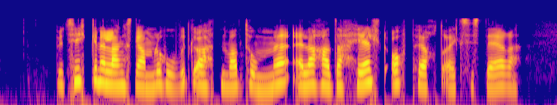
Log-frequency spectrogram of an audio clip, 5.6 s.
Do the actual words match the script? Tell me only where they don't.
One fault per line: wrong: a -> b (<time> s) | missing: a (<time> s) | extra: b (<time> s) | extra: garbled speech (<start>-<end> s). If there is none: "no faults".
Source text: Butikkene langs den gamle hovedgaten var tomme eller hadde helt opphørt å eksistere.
missing: den (1.3 s)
